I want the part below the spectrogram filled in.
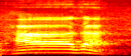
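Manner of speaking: hadza with long a, said slow and clear; teacher modelling hadza; model pronunciation. Shown as a demonstration. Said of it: "saya ulang".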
